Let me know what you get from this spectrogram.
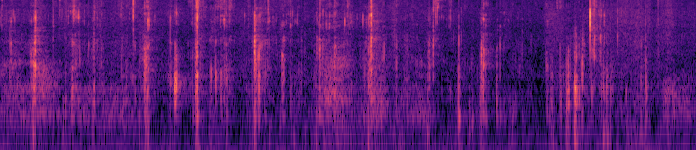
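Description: A person chewing a mouthful of food with wet lip-smacking, many short irregular clicks.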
